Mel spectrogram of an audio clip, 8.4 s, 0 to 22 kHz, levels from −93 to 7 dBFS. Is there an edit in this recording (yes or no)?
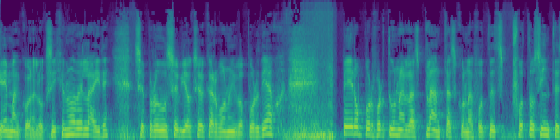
no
